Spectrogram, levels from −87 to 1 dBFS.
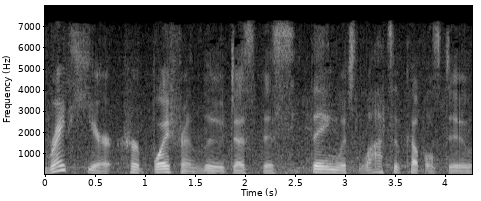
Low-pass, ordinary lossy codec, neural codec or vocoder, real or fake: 7.2 kHz; MP3, 48 kbps; vocoder, 22.05 kHz, 80 mel bands, WaveNeXt; fake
